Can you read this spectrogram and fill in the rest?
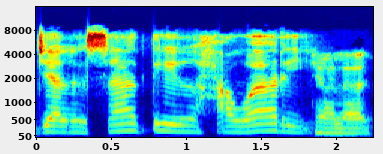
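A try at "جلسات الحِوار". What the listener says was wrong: hiwari. Hiwari. Haknya di kasrah. Hiwari.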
